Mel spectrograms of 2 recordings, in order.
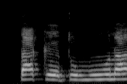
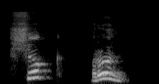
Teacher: क्योंकि कैफ की आवाज को वापस नहीं लाया जाता, रिबाउंड नहीं करते, कलकला नहीं करते।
